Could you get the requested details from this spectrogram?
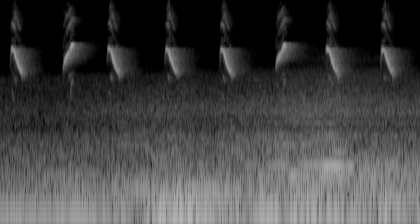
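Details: Repeated bright, descending sunbird notes, eight in quick regular succession, each a short high slur, against steady low background noise.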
